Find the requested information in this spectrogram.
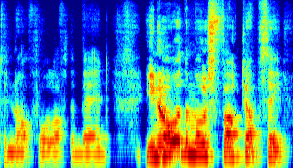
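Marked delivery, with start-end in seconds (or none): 1.4-2.9 excited. Real, not acted. Sudden outburst.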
